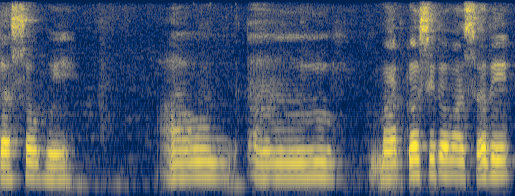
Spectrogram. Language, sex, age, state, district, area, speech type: Odia, female, 45-60, Odisha, Cuttack, urban, spontaneous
